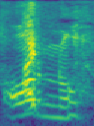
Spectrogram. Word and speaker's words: horno: tayong matakot sa mga horno ng buhay natin huwag mawalan ng loob Oo Hwag mawalan ng loob no talagang Kapampangan nito horno orno orno ba o horno horno Pero in espanol kasi silent h ' ba a Gan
